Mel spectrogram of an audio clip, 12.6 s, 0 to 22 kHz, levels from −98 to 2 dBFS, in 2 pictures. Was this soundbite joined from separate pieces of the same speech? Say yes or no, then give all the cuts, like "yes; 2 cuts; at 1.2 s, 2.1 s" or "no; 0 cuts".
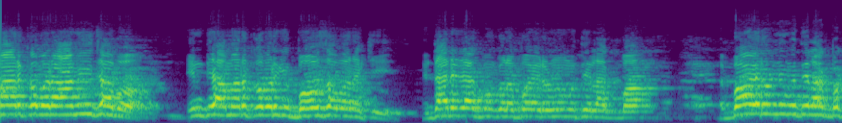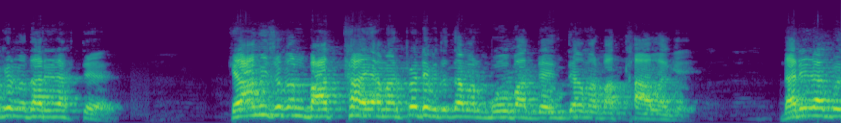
yes; 1 cut; at 10.5 s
